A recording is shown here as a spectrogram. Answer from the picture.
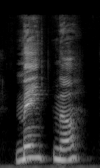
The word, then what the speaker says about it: maintenant: Maintenant. Maintenant, palavra muito importante, significa agora. Maintenant. Maintenant. Vou escrever aqui como a gente pronuncia ela. Maintenant. Tem várias letras, mas a gente pronuncia maintenant. Maintenant.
